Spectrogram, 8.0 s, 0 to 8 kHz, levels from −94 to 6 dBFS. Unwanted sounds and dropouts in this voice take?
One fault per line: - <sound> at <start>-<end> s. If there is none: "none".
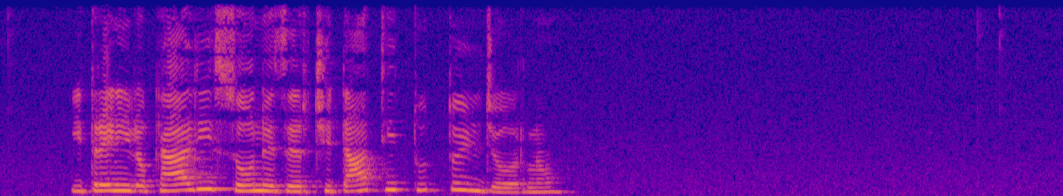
none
